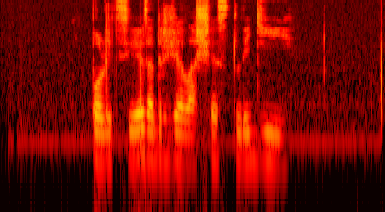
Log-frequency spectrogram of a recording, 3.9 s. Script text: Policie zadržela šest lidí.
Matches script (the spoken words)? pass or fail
pass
